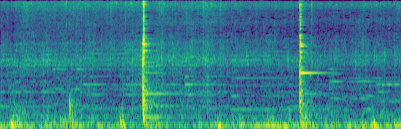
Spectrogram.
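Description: Chicken pieces sizzling as they brown in hot oil in a round-bottomed metal pot while being stirred. A metal spatula clinks sharply against the pot twice, about a second and a half apart.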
